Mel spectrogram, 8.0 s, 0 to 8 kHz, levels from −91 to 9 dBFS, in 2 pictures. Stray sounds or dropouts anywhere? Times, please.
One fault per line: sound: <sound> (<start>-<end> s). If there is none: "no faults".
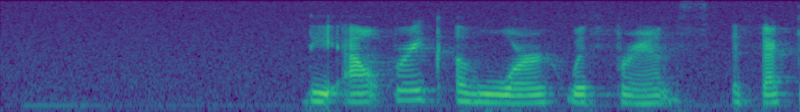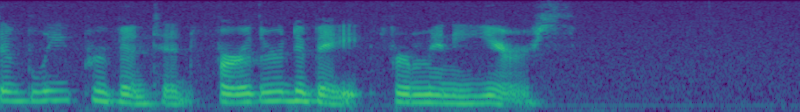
no faults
